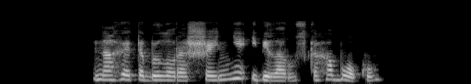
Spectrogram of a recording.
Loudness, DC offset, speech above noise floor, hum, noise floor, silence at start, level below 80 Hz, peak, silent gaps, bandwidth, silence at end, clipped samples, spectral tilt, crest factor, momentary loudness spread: -21 LUFS; under 0.1%; 66 dB; none; -87 dBFS; 0.95 s; -66 dBFS; -2 dBFS; none; 8 kHz; 0.9 s; under 0.1%; -4.5 dB/octave; 20 dB; 8 LU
